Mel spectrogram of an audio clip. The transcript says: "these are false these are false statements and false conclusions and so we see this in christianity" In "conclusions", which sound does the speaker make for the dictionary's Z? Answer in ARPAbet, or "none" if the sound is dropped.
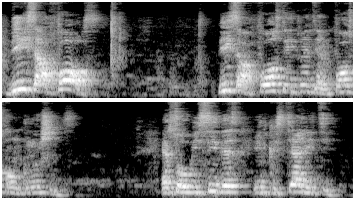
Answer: S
